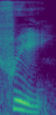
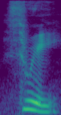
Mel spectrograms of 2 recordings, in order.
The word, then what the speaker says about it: three: uma palavra totalmente diferente o três ele se pronuncia dessa maneira é free 33 no três ele é inscrito com t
